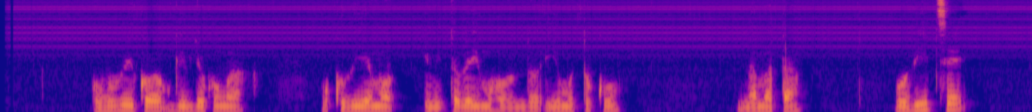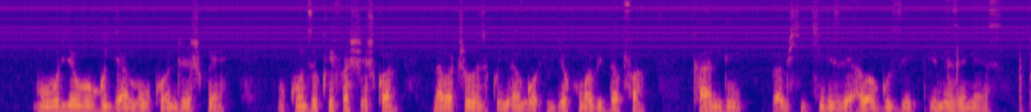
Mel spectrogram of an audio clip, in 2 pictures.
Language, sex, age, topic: Kinyarwanda, male, 18-24, finance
